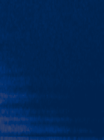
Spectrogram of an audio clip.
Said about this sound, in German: Und da können wir tief atmen.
